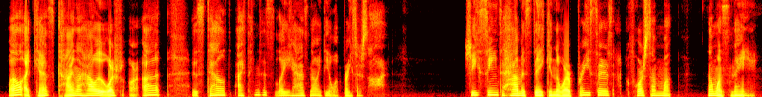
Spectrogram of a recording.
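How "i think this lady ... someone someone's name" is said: hushed, whispered voice. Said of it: "are you whispering?".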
